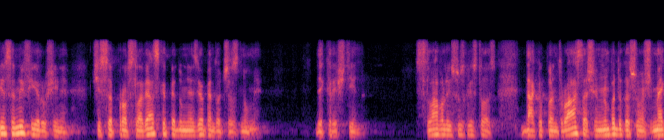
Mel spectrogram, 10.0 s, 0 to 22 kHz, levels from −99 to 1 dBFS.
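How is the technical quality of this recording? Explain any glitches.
No glitches or faults can be heard in this recording.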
